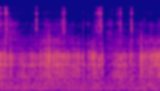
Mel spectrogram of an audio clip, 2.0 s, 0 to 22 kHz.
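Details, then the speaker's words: Slash 4x4 RC, turned by hand after a spur gear swap: a light, uneven gritty rattle in bursts, felt snagging in the driveline near the spur and clutch eliminator. Constant grinding and binding; rear diff suspected. "I could definitely feel it in the drive lines almost like it snags a little bit in the freezer you could definitely hear that constant grind and binding song and it's coming right from the pain get right there by the spur the clutch eliminator"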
